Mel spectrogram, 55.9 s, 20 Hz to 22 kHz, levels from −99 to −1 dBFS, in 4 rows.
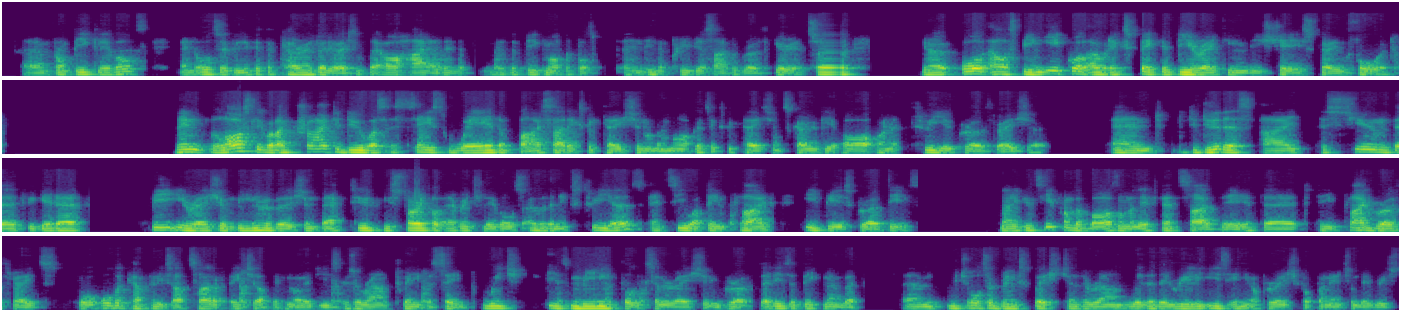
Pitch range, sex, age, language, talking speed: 105-120 Hz, male, 50-69, English, 165 wpm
